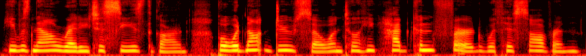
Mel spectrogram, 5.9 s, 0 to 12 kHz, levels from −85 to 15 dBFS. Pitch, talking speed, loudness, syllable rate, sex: 225 Hz, 205 wpm, -21 LUFS, 5.1 syllables/s, female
